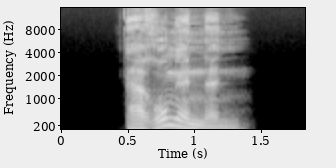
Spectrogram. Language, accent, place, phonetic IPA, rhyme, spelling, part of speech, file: German, Germany, Berlin, [ɛɐ̯ˈʁʊŋənən], -ʊŋənən, errungenen, adjective, De-errungenen.ogg
- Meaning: inflection of errungen: 1. strong genitive masculine/neuter singular 2. weak/mixed genitive/dative all-gender singular 3. strong/weak/mixed accusative masculine singular 4. strong dative plural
